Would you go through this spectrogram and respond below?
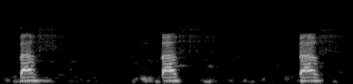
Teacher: Setelah itu contohnya yang pertama, misalnya huruf fa, jadi sebelum huruf fa itu huruf ba dengan harakat fathah ya gitu, dengan harakat fathah, maka dia harus fa-nya ini ya kan, fa-nya ini harus ada hamesnya, ada udara yang keluar, maka membaca dengan baf, baf, baf, bukan baf ya, bukan baf tapi baf gitu.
